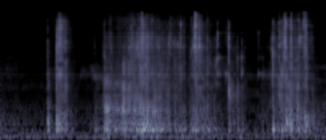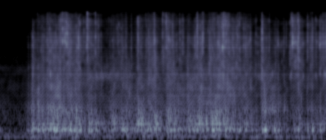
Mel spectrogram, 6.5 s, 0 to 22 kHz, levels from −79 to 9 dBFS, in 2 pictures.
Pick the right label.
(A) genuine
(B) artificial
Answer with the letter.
B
